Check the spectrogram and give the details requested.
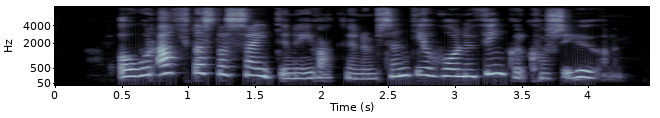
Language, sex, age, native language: Icelandic, female, 30-39, Icelandic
